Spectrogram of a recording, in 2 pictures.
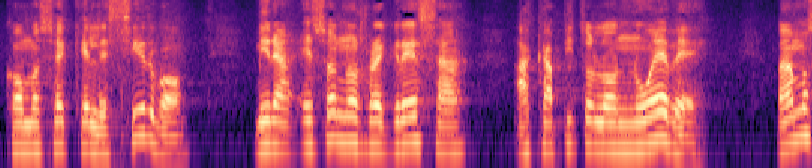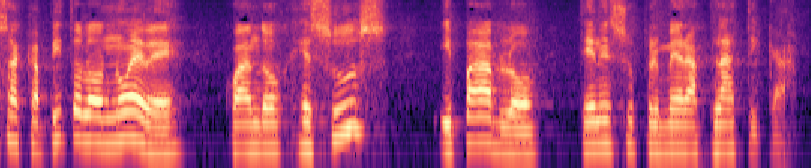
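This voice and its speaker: Animated preacher, man. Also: on the high side, unhurried. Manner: animated, asks the audience questions, acts out scenes. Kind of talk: sermon.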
